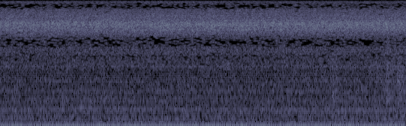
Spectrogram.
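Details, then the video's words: Summer rain in Kyoto, Japan, with a cicada chorus: a continuous shrill hiss-like buzz at constant loudness, no pauses or changes in rhythm over a few seconds. "Cicadas Summer Rain - Zen Sounds of Kyoto, Japan"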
